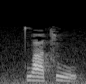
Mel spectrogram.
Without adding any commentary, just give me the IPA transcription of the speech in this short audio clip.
t̪wä˥˧t͡su˥˩

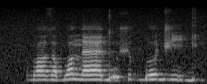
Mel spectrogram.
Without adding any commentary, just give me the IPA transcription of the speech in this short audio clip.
ɡɒːzɒbɒ næː dṵ ʃuɡ͡bo d͡ʒiɡ

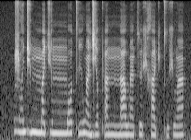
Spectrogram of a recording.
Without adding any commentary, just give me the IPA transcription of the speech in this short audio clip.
ʐa̤d͡ʑṳmːat͡ɕo mːɔ tʼiwãd͡ʑɜpʼa nːawæ̃t͡sʉʃ xat͡ʃtʼṳʃvã

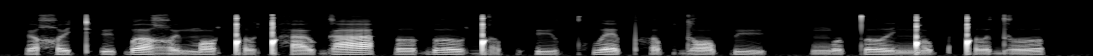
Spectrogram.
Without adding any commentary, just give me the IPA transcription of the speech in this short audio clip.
ʏχytʼyɓʌ ʁymɔ ǃɤǃʰaʊ̯ɡa | ɤɠɤʊ̯ ɡ͡ǃʌpʔy kʷʰɛ pʰʌpdɔ py | ŋʷɤt̪ɤɪ̯ ŋ͡ǃopǃɤdɤ

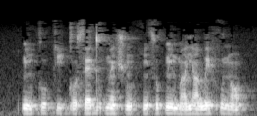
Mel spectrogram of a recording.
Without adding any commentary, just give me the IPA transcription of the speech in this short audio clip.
k͡pĩ˨ ku˧ki˨ ɡo˨sɛ˨˦du˧bɛ̃˨ ʃũ˨hĩ˧su˦ k͡pĩ˦˨bã˨˦jã˧we˦ fu˦˨nɔ̃˨˦

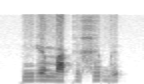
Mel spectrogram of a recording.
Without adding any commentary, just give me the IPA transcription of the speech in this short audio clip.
nʲɛmakɪ xɪbɪ

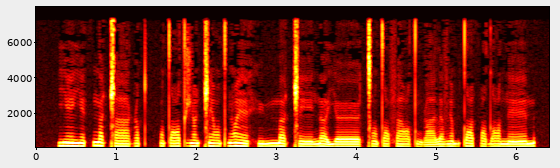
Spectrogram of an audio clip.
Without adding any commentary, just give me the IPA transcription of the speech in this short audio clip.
jẽːjẽθŋɐ ǁaːɡɐtˤpːɛ̃tˤwɛtˤ ʒẽǁẽːtˤɡɛ̃ː hymːɐ ǁẽːnɐ jœː ǀɛ̃tˤɐfaːtˤŋɡa lɐvẽmtˤy θedˤaːnɛ̃ːm

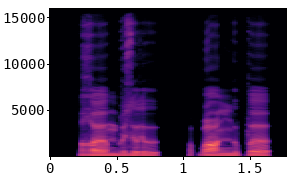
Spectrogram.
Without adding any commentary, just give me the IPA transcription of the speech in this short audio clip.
ʁəːmbøz ɯɾɯ | ɓɑ ŋɯ pə

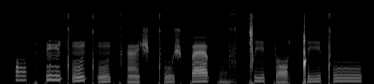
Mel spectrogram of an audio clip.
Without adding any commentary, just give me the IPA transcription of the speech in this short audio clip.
ɔ̤˥ktĩ˥tʼũ˧˥tʼũ˩˧ tʰæ̃˩ʃtʼuː˩ʃpæ˧˥pɔ̤˩z ǀi˥tɔ˩˧ ǃi˧˥tʼu˥

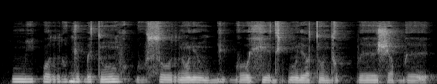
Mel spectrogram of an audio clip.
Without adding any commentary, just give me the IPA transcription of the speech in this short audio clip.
ŋ͡mi k͡porṳɡʲõ ɓɘtũːvɔ̤ k͡pṳ soːrõɾʲũː ɡ͡byɡ͡boː xʲɘdi̤ ɓũɾʲɔtõ dopːɘːʃʌ bɘ

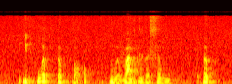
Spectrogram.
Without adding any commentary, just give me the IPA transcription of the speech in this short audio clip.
ɗḭ˧˨hwə˦˥p̚ʔə˨˩p̚t̪ɔ̰˧˨ʔ | t̪u˧˩ə̯va˧˩wɗɨ̤˨˩ə̯sə̤˨˩m | ʔə˦˥p̚

